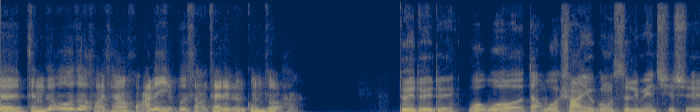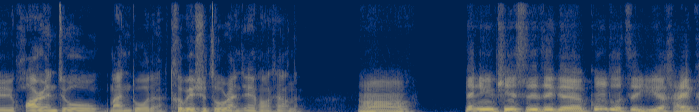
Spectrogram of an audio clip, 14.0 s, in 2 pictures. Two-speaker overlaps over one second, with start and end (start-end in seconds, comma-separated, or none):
none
